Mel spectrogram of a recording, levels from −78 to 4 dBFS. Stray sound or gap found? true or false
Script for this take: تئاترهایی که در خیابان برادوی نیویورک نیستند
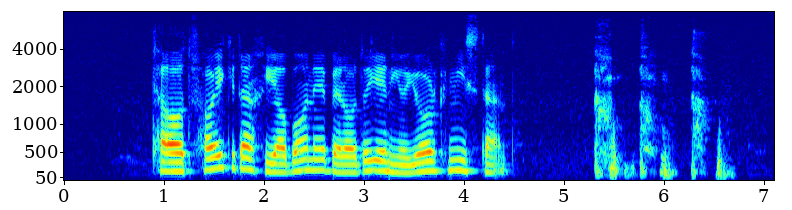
true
